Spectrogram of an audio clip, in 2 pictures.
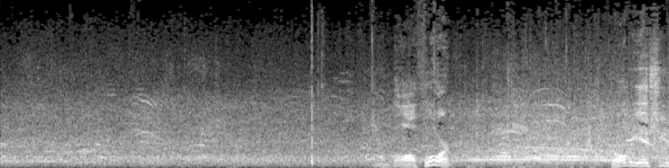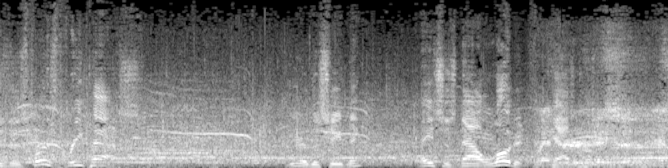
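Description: A large crowd murmurs steadily in an open stadium.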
